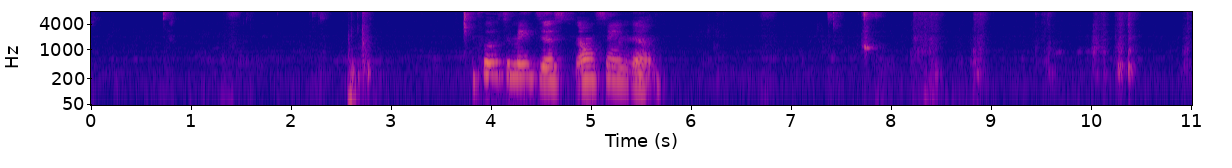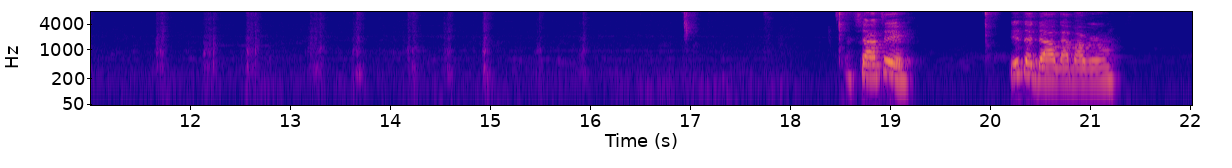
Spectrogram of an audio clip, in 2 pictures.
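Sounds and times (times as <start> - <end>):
person chewing food: 7.4 - 16.1.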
